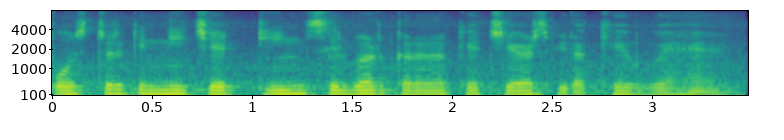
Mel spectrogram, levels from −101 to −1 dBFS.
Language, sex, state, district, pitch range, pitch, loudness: Hindi, male, Arunachal Pradesh, Lower Dibang Valley, 125-135 Hz, 130 Hz, -15 LUFS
